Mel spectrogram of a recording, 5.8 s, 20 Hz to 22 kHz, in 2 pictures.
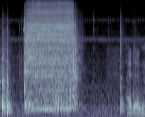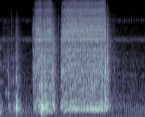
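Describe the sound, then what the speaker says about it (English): Power drill used during repair of a Sanyo PLC-XM150L LCD projector, loud whirring in two long bursts with shorter bursts between, and a brief voice in a pause. "I use 2 drills"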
